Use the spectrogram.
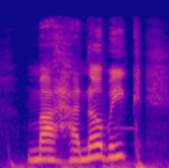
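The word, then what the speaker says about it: Marjanović: Boban Marjanovic, muy bien, Saray, vale, bien, gracias.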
